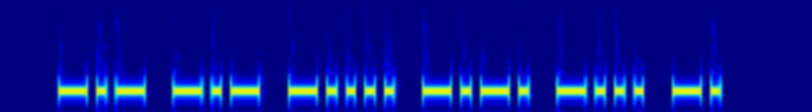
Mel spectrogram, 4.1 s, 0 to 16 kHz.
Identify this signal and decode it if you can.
Morse code, heard as a keyed tone, about 25 wpm, 700 Hz. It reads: KK6CBN
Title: USA Call Signs - 6 Characters - Repeated 2x - 25wpm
